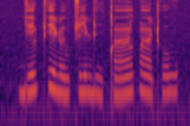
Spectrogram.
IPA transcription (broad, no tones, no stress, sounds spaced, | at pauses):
ɡ e l ʈʰ e ɳ ø v ʈ͡ʂ iː ɳ ɖʱ e̤ ǃ ɐ̃ː l p ɐ̃ː ʈʰ o v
